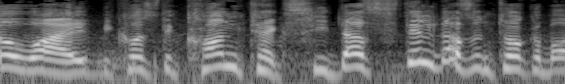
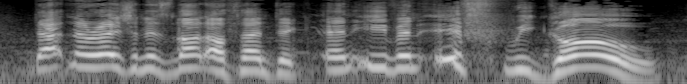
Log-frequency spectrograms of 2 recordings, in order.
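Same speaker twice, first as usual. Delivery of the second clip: raised voice. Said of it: "I'm very sorry if I raise my voice".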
